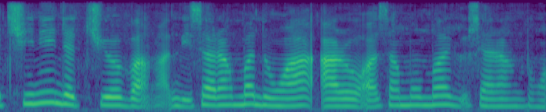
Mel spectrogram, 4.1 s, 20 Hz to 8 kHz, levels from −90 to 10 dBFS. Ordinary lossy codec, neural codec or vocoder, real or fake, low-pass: none; codec, 16 kHz, 4.8 kbps, FACodec; fake; 7.2 kHz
